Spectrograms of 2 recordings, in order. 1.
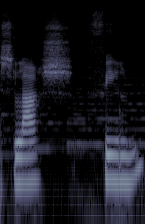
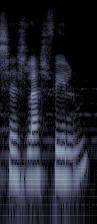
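El nombre se dice despacio. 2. El nombre se dice a un ritmo normal.

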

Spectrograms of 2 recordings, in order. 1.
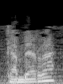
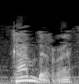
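El acento está en la última sílaba. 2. El acento está en la primera sílaba. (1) "en francés es Canberra con el acento en la última A" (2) "En pronunciación local sería el acento sobre la primera sílaba"

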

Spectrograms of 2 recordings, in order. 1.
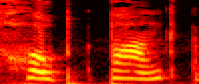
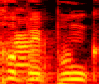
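Se dice con acento inglés. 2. Se dice con acento español. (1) "en teoría debería ser Hope Punk" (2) "se va a decir Hope Punk, maloles, lo siento"

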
